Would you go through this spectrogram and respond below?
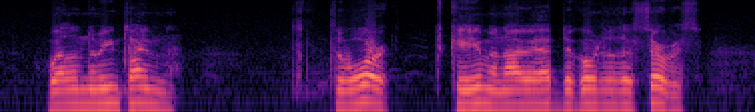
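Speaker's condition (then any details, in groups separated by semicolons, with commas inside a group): Stroke; stroke at age 78, trembling hands, fell and broke hip, arterial aneurysm found on x-rays, surgery; convalescing at home after aneurysm surgery, could not walk for a while, even with walker; slurred speech after stroke, hard time finding words, shaky voice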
